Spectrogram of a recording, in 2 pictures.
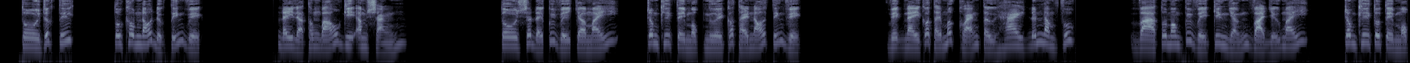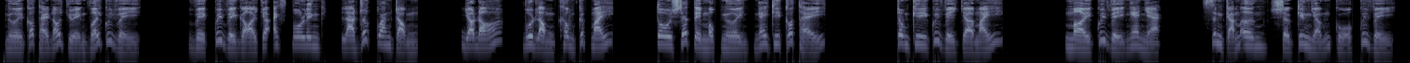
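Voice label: Vietnamese, IVR; GoLocalise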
